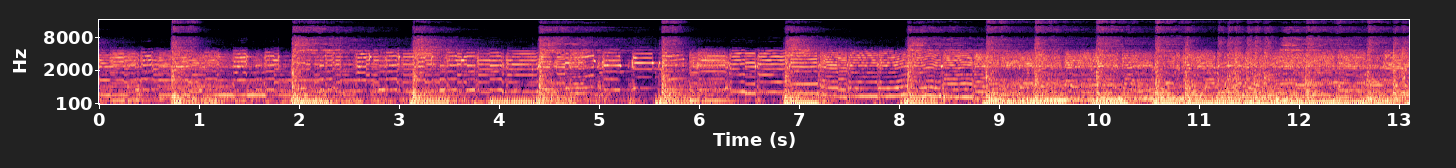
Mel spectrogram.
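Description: Live rock trio playing: electric guitar lines that bend in pitch over electric bass and a drum kit, at a steady loud level.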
